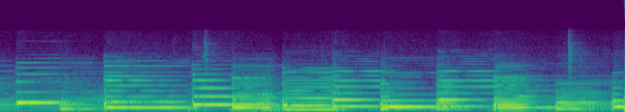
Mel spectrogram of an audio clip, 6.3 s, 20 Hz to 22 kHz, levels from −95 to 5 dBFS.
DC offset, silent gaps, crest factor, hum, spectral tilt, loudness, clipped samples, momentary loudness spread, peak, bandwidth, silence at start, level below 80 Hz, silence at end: under 0.1%; none; 12 dB; none; -11 dB/octave; -14 LUFS; under 0.1%; 8 LU; -2 dBFS; 3.4 kHz; 0 s; -56 dBFS; 0 s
